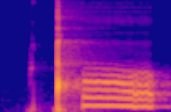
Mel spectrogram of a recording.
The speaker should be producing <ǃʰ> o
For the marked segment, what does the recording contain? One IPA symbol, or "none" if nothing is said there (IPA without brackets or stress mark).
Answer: ǃʰ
